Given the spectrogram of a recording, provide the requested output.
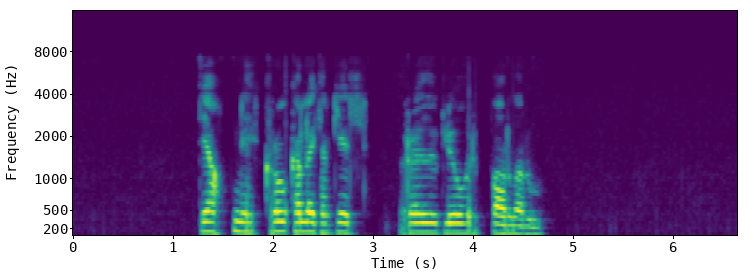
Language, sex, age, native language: Icelandic, male, 40-49, Icelandic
